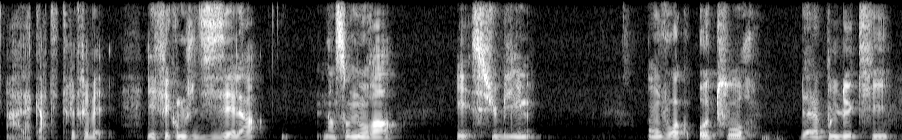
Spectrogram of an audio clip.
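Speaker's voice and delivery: usual speaking voice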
